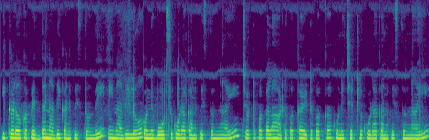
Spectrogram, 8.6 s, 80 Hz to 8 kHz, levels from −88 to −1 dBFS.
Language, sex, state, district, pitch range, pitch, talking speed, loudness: Telugu, female, Andhra Pradesh, Anantapur, 200-215 Hz, 210 Hz, 135 wpm, -15 LUFS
